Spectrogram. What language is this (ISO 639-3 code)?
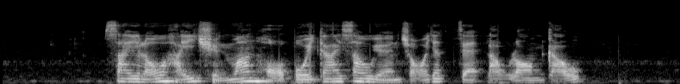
yue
